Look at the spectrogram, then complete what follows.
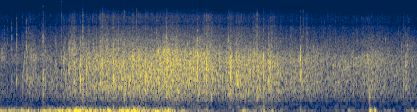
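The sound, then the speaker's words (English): A church audience claps for Jesus during a sermon, a dense, steady wash of applause that swells and holds for several seconds, then begins to thin out toward the end. “You see, as you are clapping, I can see people waking up from sleep.”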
